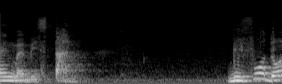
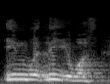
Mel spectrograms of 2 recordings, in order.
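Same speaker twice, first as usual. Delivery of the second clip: ordinary talk, nothing marked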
